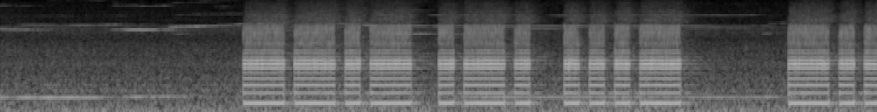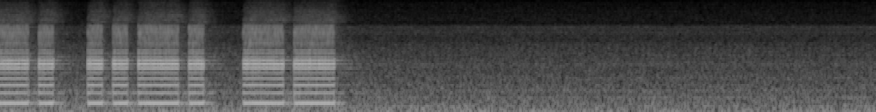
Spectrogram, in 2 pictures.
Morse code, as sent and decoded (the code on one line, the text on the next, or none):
--.- .-. ...- / -.-. ..-. --
QRV CFM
